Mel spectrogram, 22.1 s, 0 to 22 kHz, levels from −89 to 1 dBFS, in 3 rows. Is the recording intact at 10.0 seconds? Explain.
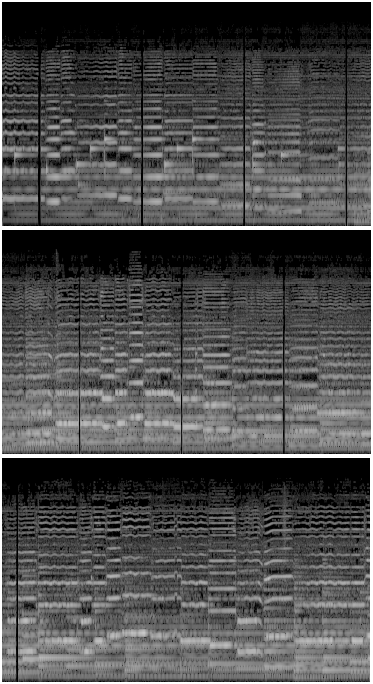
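Yes, at 10.0 seconds the audio is intact, with no dropout, click, distortion or other disruption in the signal at that point.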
